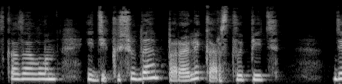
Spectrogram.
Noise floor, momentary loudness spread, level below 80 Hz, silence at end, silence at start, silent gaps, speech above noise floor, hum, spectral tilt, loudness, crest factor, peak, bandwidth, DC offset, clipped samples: -37 dBFS; 8 LU; -60 dBFS; 0 s; 0 s; none; 21 dB; none; -4 dB/octave; -16 LUFS; 14 dB; -2 dBFS; 16.5 kHz; under 0.1%; under 0.1%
